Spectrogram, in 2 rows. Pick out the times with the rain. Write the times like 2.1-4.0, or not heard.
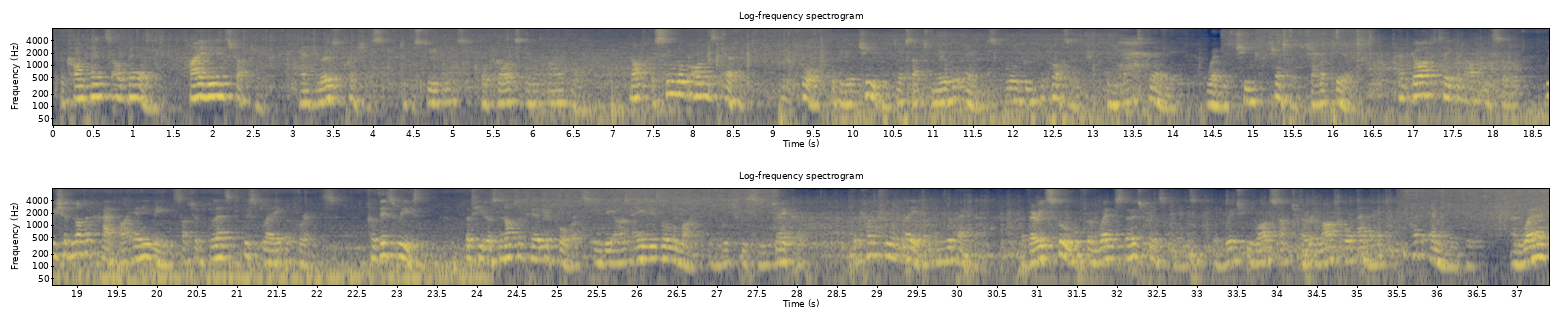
0.0-37.3.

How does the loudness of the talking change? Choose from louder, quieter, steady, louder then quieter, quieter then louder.
steady.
